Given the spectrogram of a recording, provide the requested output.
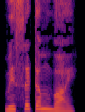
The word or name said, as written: ವಿಸಟಂಬಾಯ್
